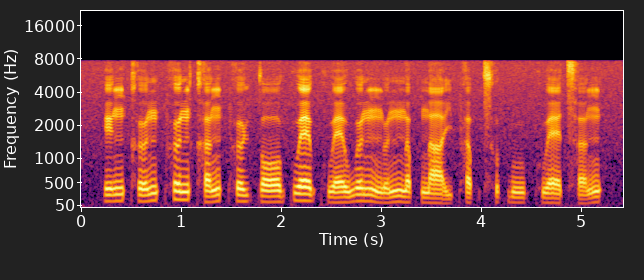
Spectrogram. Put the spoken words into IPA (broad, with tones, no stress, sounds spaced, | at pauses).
ɪ˨˧ ŋ kʰ ɵ˨˥ n pʰ ɵ˥ n kʰ ɐ˨˥ ŋ pʰ ɵ˧ ɥ t̪ ɔː˧ kʷ ɛː˥ kʷʰ ɛː˨˧ w ɵ˥ n ŋ ɵ˨˥ n n̪ ɐ˧ p̚ n̪ aː˨˩ j pʰ ɐ˨ p̚ t͡sʰ ʊ˧ k̚ uː˨ kʷʰ ɛː˨ t͡sʰ ɐ˨˥ ŋ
